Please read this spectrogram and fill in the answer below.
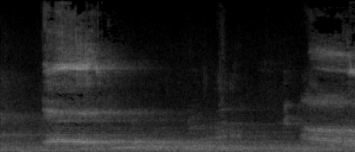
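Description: Beluga whale calling in air with its head raised above the water: two calls that bend in pitch, the first about half a second in and lasting about a second, the second beginning near the end.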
